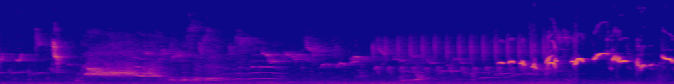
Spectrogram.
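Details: Oriental magpie-robin, used as therapy to make magpie-robins sing, giving a harsh buzzy rasp and mixed varied notes, then a quick run of loud sharp whistled chips rising and falling toward the end.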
